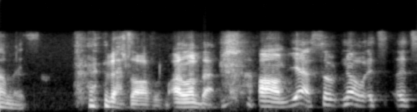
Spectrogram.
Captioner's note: laughs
